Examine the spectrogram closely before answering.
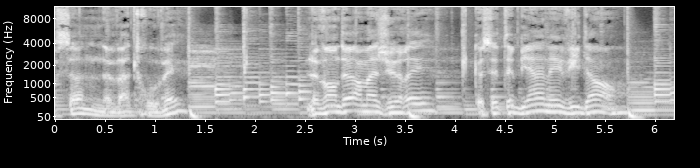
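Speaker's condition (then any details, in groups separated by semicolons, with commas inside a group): No condition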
